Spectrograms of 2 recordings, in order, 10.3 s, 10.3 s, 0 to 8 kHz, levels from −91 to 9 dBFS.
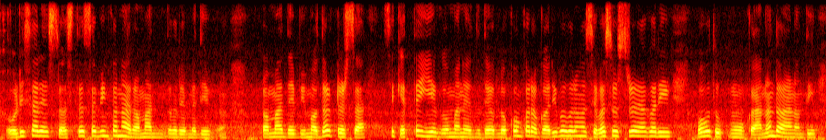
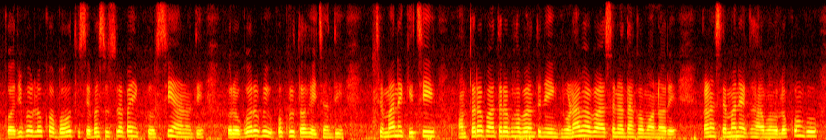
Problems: none marked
